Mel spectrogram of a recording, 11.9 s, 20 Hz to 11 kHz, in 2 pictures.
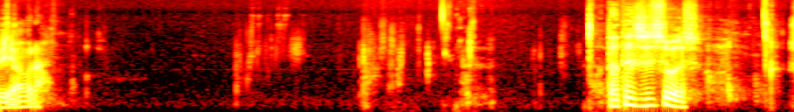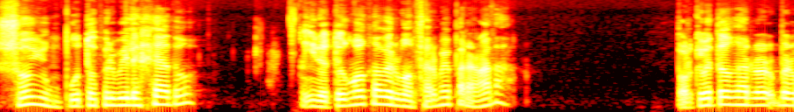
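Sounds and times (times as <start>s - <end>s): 
speech: 0.0s - 0.5s, 4.6s - 5.4s, 6.0s - 7.5s, 8.2s - 9.9s, 11.0s - 11.8s
person sipping water: 1.7s - 4.6s, 5.2s - 5.9s, 7.7s - 8.2s
soft wet mouth clicks and swallows: 1.7s - 4.6s, 5.3s - 5.9s, 7.7s - 8.2s.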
